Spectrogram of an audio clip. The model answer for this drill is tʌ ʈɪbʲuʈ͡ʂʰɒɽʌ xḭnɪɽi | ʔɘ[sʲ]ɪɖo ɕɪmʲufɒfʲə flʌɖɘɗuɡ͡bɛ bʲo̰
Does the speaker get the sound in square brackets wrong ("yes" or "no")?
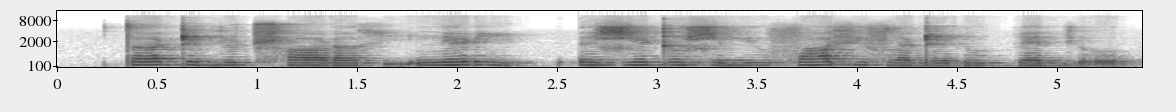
yes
